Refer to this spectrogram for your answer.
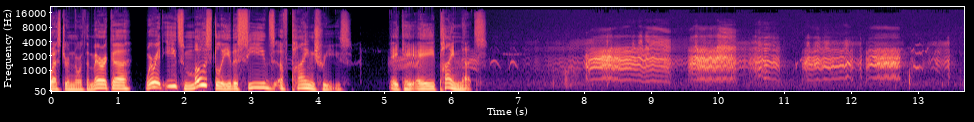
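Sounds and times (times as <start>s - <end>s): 
speech: 0.0s - 6.6s
Clark's Nutcracker Nucifraga columbiana harsh grating calls: 4.5s - 13.6s.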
